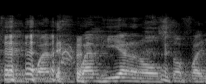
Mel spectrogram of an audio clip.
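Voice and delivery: Gwem said high and loud through a laugh, drawn out; playful put-on of Gwem with a giggle; mock local slang. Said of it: "getting used to all these Gwens".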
